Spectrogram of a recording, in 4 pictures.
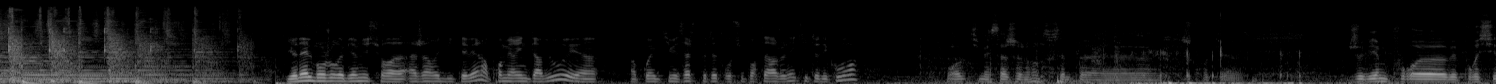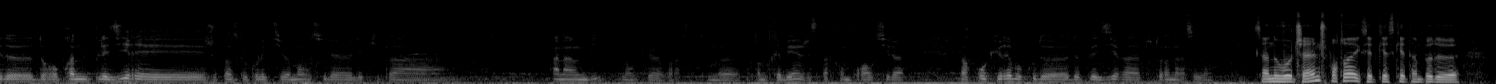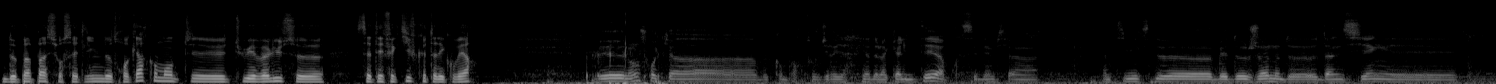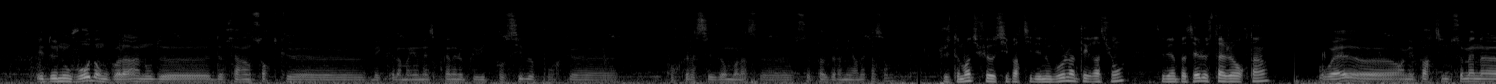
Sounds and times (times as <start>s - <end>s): Speech: 2.6s - 8.7s, 9.5s - 12.5s, 13.5s - 19.6s, 20.5s - 34.7s, 35.8s - 44.6s, 45.2s - 59.8s.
